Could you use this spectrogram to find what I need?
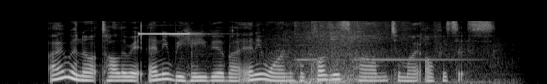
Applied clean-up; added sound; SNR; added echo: none; Sliding door; 6 dB; none.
